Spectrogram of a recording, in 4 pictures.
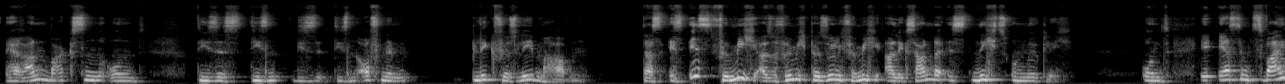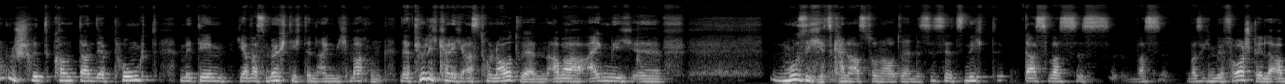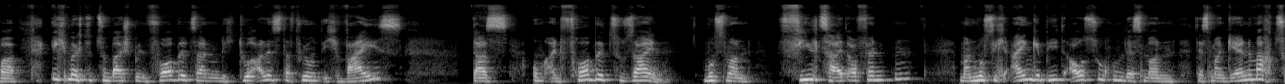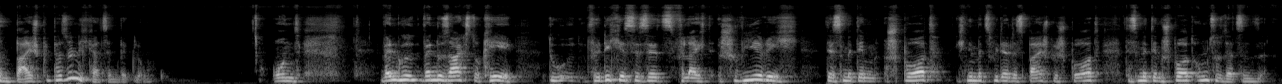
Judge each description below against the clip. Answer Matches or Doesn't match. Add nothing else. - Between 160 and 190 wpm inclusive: Matches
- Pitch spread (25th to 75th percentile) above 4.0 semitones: Matches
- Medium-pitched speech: Matches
